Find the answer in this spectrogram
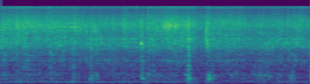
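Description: Raw papaya halwa sizzling in a nonstick kadai while a wooden spatula stirs it, with a few sharp scrapes and taps of the spatula against the pan about two to three seconds in. The sugar syrup in the halwa is cooking off.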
